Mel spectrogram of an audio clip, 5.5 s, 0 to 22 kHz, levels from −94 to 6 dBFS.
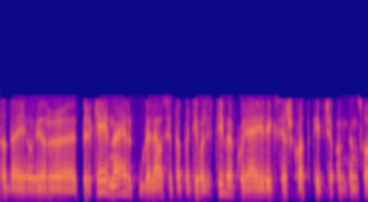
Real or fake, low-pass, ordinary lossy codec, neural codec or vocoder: real; 3.6 kHz; MP3, 32 kbps; none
